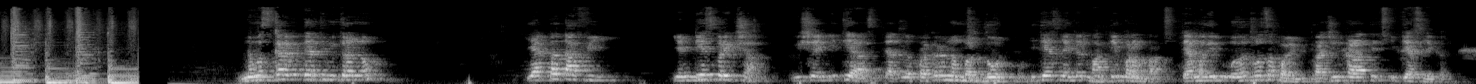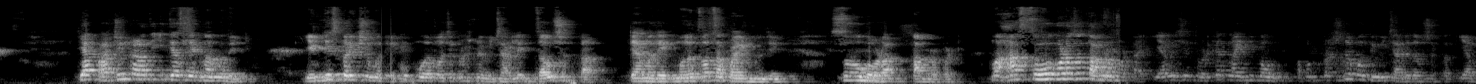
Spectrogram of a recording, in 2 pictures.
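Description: At 18.58 s the level drops abruptly by about 12 dB, holding only until 18.67 s. At 25.96 s it falls by about 16 dB and stays down to the end. These are sudden gain jumps, likely from gain changed without a ramp. The sound and background noise drop together.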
